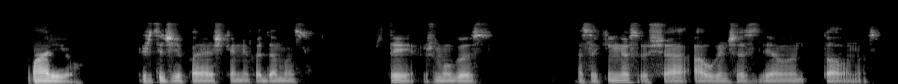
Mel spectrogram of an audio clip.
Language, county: Lithuanian, Kaunas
